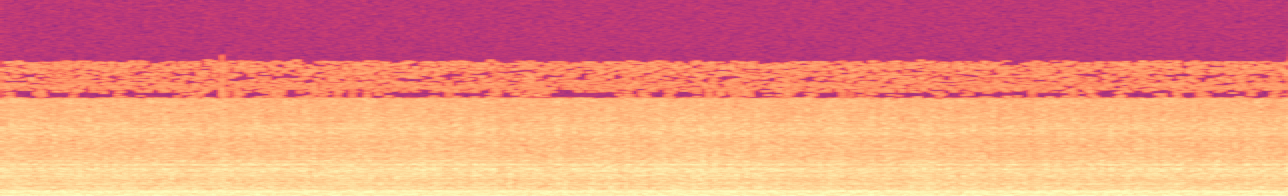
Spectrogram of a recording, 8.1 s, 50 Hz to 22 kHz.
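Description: Steady cockpit noise of a private jet on final approach in landing configuration, gear down and flaps at 35: the rush of airflow over the airframe mixed with the hum of its jet engines.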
